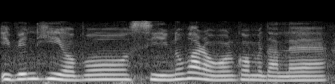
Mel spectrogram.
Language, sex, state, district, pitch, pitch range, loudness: Chakma, female, Tripura, Dhalai, 220 Hz, 205-235 Hz, -14 LUFS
